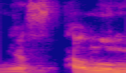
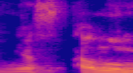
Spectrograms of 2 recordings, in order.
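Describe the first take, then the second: First: The middle vowel after the s is a. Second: The middle vowel after the s is a.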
